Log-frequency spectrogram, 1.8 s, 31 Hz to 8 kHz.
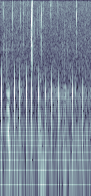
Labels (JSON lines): {"label": "biophony, knock croak", "recorder": "SoundTrap 300"}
